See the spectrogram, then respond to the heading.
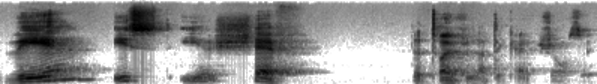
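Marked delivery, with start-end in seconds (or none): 0.0-2.3 very slow, word-by-word question; deliberate, drawn-out interrogation; slow, menacing repeat. Acted. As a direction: stretch each word like a predator cornering prey. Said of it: "wiederholte ihre Frage".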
